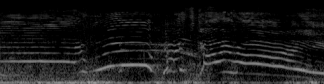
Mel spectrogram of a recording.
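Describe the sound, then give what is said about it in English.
Cyclists on the Coventry Ring Road at Junction 5 in Coventry city centre whoop and cheer in rising and falling cries, fairly loud, with a steady low rumble of road traffic from two or three lanes running underneath throughout. “Can we have a cheer, everybody?”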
